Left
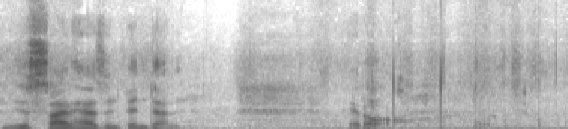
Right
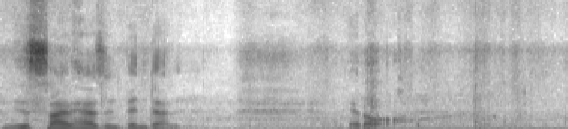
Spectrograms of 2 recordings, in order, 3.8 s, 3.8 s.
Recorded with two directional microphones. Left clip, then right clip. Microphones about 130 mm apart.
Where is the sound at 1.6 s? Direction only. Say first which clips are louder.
Left 3 dB; 5° right (ahead or behind).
